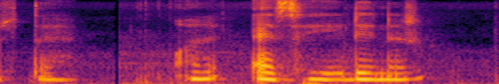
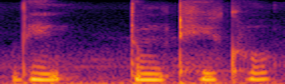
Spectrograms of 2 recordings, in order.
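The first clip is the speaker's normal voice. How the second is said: a worried whisper from the sickbed; concerned whisper; 4 dB quieter than usual. Acted. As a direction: ask it in a gentle, unvoiced whisper. Injured friend asks softly. (चिंता भरी फुसफुसाहट)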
